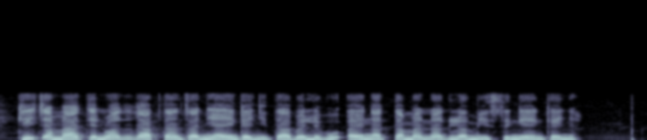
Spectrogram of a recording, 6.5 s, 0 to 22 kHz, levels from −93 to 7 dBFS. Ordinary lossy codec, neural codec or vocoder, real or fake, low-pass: none; none; real; 7.2 kHz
